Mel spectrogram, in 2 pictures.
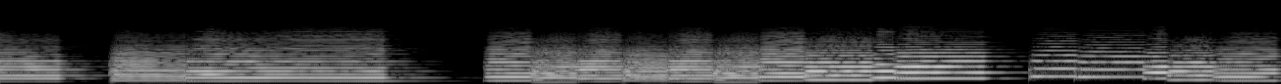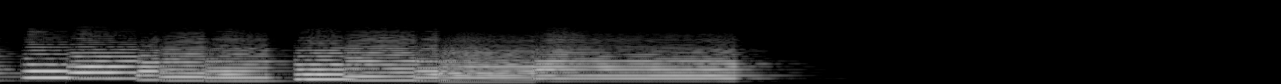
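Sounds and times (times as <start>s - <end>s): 
fast trombone: 0.0s - 3.9s, 4.9s - 20.4s.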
